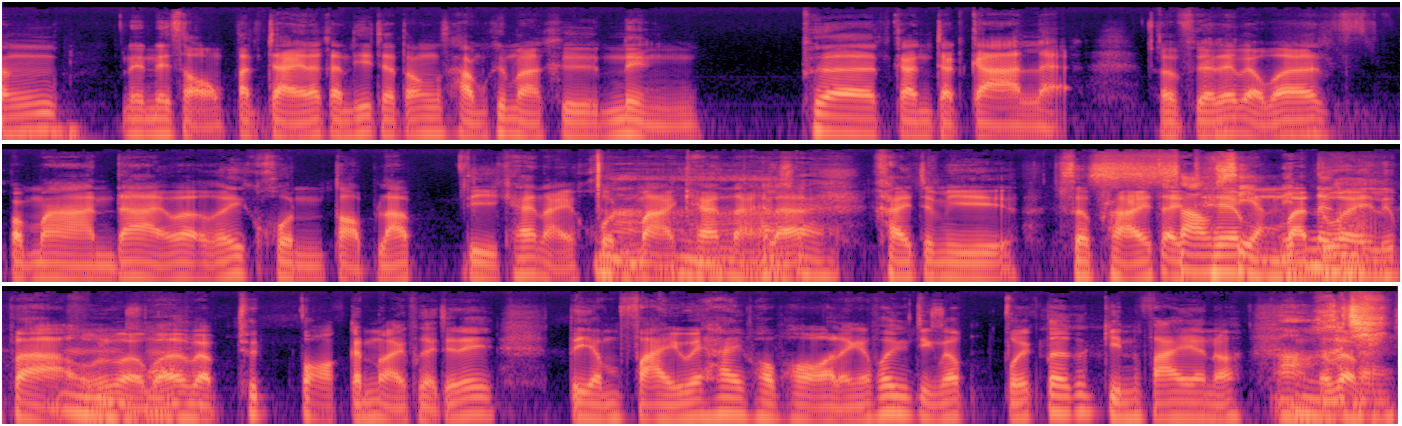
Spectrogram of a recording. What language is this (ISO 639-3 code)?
tha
